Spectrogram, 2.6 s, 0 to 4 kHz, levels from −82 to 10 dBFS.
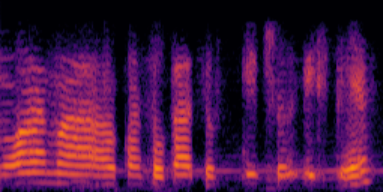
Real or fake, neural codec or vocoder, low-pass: fake; codec, 44.1 kHz, 2.6 kbps, DAC; 3.6 kHz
